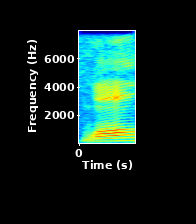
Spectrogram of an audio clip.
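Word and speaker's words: Wahle: morning is jeanette carlson whale which is w-a-h-l-e honor the pronunciation will be carlson wall carson wall yes ma'am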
